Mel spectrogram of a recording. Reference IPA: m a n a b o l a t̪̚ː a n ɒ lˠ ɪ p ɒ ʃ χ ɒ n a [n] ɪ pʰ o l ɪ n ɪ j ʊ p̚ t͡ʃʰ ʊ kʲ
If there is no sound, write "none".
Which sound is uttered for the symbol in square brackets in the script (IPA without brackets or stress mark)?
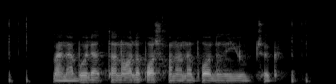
n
